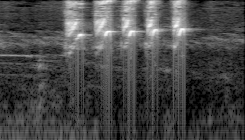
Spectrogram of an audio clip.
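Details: Five-coloured sunbird call used as a trapping lure: a single run of five bright, high, sharply rising chirps in just over a second, with a faint thin whistle before it.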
